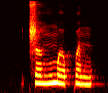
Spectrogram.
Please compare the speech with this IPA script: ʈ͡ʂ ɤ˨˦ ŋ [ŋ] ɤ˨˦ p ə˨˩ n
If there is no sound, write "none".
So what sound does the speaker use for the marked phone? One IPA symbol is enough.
m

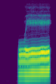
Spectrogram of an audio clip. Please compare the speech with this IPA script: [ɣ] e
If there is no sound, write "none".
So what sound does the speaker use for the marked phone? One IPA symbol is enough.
w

